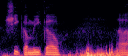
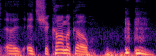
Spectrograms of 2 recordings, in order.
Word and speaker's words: Chicamaco: It's kind of comical to hear that word mispronounced. Chicamico, many others. But it's Chicamaco.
